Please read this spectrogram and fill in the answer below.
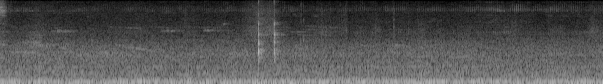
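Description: Steady low background rumble, with two light clicks in quick succession about two and a half seconds in.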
